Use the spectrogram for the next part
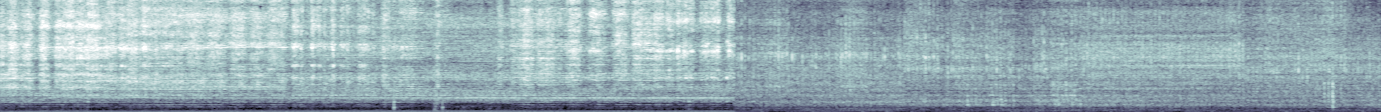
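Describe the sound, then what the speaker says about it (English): A belt sander grinds along the edges of a wooden plaque, a loud continuous motor whine and abrasive rasp that changes pitch and texture partway through as the wood is worked. "we'll go back to the belt sander and I'll sand the edges of the plaque"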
